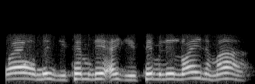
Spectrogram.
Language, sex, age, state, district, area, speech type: Manipuri, female, 30-45, Manipur, Senapati, rural, conversation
